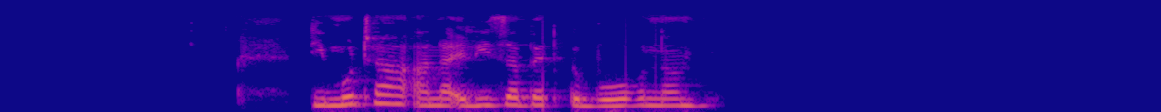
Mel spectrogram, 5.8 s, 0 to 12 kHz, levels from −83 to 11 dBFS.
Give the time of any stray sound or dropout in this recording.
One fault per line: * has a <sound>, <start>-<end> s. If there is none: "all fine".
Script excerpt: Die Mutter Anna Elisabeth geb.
all fine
